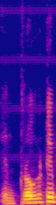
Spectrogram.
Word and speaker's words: interrogative: तो याद रखिए कि इंटेरोगेटिव नहीं होता, जैसे इंट्रोगेटिव, इंट्रोगेटिव प्रोनाउंस करते हैं इसे, इंट्रोगेटिव सेंटेंस।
